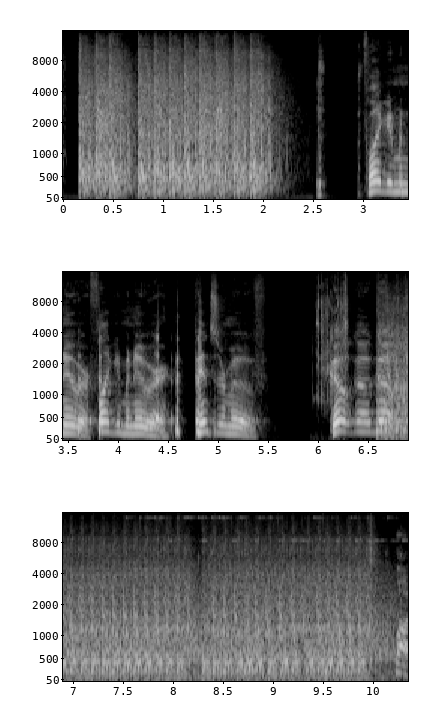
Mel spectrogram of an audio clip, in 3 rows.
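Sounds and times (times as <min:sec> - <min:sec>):
machine gun suppressive fire: 0:00.1 - 0:02.4, 0:06.6 - 0:10.3
speech: 0:03.0 - 0:07.0.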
